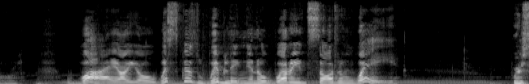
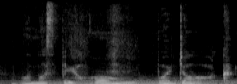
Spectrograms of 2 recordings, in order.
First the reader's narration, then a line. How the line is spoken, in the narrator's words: muttered the Snorklum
